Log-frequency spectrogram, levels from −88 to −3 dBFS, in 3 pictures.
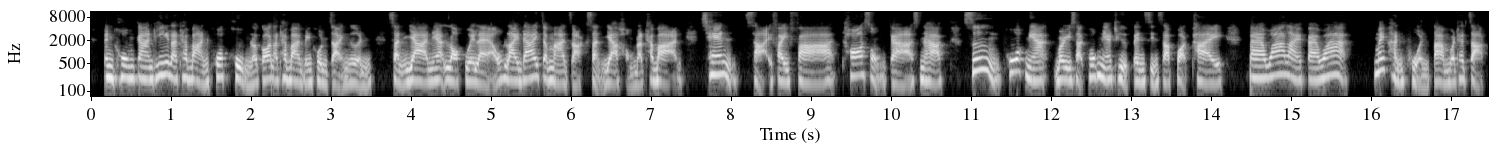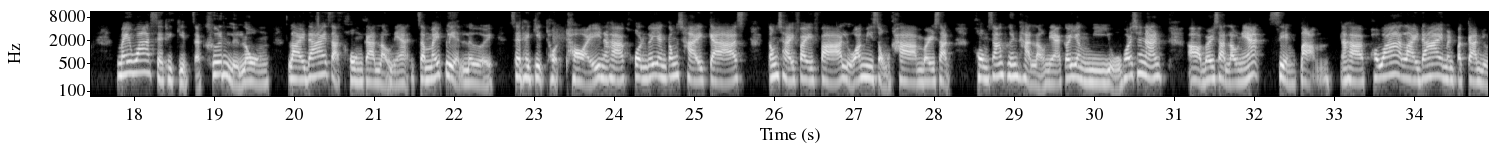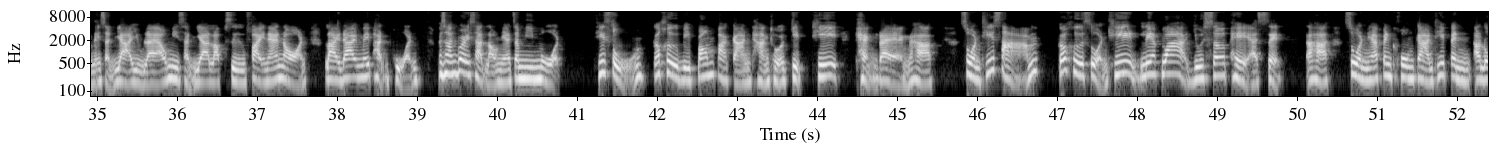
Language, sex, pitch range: Thai, female, 195-255 Hz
